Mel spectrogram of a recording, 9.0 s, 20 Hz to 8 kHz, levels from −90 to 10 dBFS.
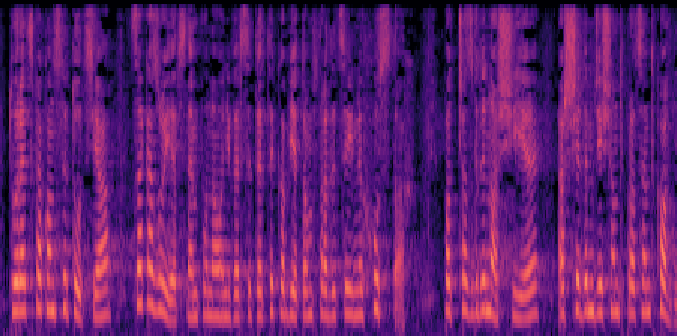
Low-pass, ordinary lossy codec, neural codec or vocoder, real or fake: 7.2 kHz; none; vocoder, 44.1 kHz, 80 mel bands, Vocos; fake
